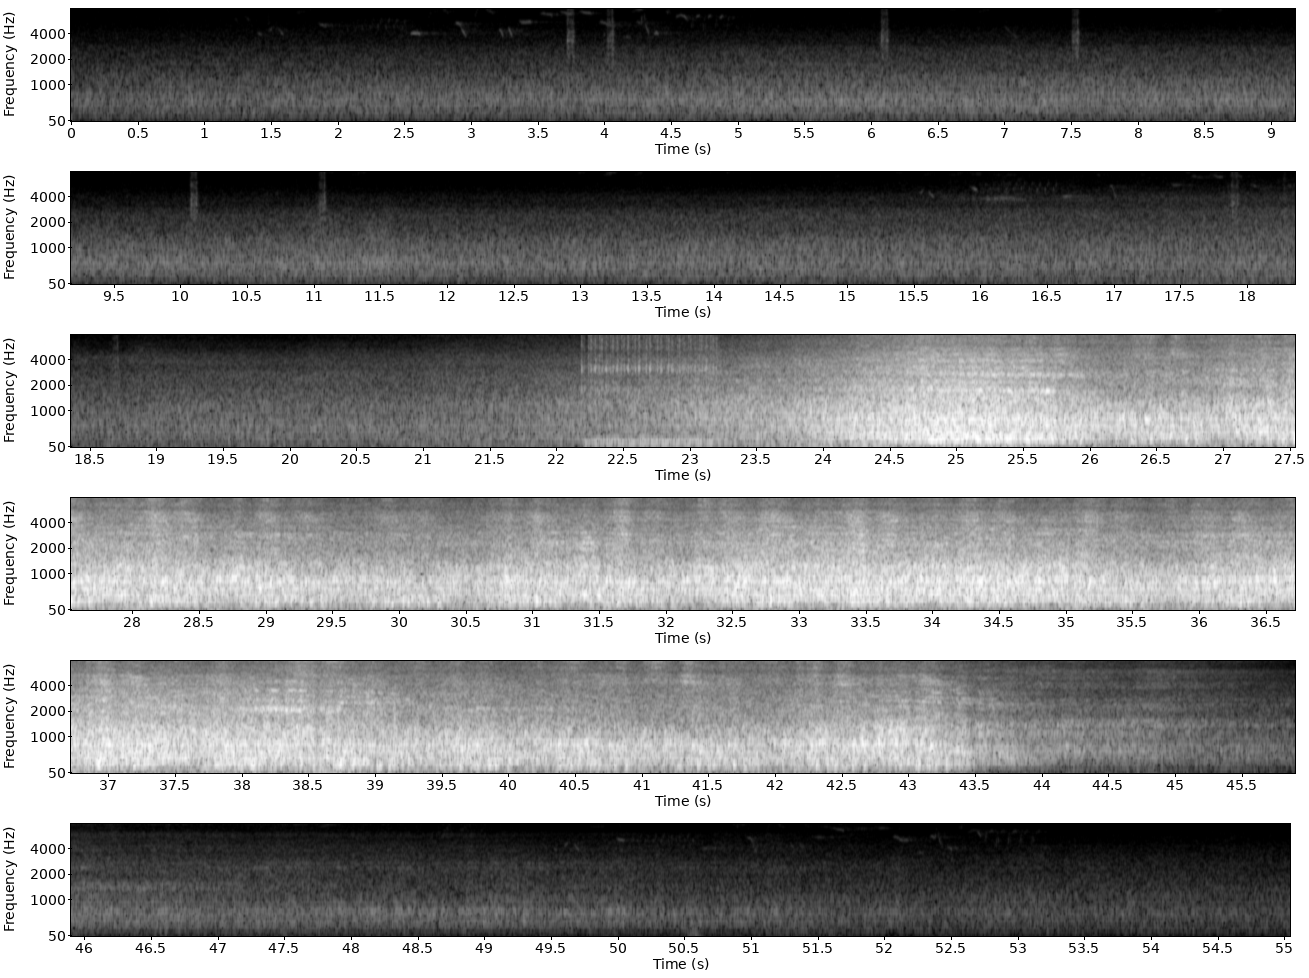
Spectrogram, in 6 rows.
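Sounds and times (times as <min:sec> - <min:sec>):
electric locomotive passing: 0:13.9 - 0:51.7
train wheels clattering over rails: 0:22.2 - 0:45.3.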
